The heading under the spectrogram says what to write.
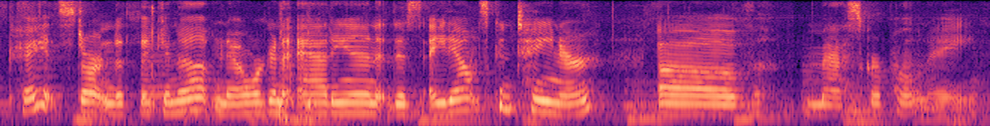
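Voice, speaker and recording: A woman's voice: medium pitch, expressive, a little slow, music in the background. Chatty Southern woman vlogging her garden and kitchen. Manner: chatty and homey, laughs easily, talks to her animals. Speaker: home cook and gardener, channel host. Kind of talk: casual garden and cooking vlog.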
